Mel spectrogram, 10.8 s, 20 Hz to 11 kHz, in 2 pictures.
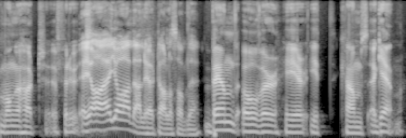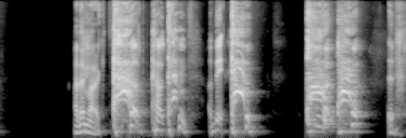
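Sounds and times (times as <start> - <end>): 
speech: 0.0 - 5.4, 6.4 - 8.9, 9.5 - 10.8
person coughing: 6.5 - 10.8.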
